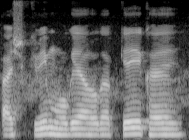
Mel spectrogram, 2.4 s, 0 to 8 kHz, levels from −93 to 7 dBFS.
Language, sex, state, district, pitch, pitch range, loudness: Hindi, male, Uttar Pradesh, Lucknow, 125 Hz, 125-130 Hz, -14 LUFS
